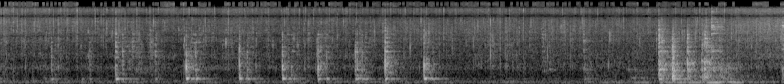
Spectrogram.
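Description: Chopped onion goes into a pan of fried peanuts for chapati bhuga and sizzles. Repeated scraping stir strokes land at a steady rhythm through the close, continuous frying hiss.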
